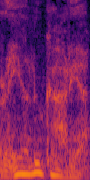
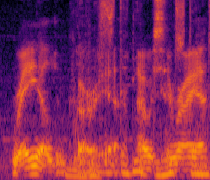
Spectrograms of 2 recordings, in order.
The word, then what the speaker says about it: Raya Lucaria: That's the Academy of Raal Lucaria. Rya Lucaria sorceries. But again, that's why we're practicing our proper pronunciation.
